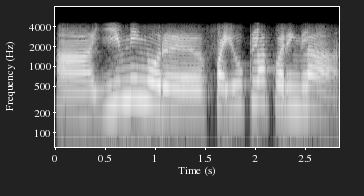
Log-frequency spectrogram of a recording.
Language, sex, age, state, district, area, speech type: Tamil, female, 30-45, Tamil Nadu, Sivaganga, rural, conversation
